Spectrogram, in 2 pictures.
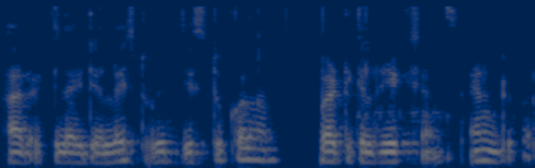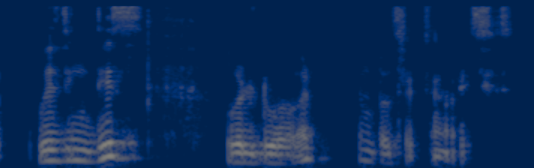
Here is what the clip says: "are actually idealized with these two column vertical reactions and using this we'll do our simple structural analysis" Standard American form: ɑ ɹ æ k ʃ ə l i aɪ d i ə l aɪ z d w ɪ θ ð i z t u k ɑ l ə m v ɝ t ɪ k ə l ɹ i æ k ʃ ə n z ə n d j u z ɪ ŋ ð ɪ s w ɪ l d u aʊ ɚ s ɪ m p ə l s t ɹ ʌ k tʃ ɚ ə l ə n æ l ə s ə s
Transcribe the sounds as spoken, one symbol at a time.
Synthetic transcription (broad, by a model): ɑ ɹ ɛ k ə l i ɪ d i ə l aɪ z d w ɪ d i s t u k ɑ l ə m p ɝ t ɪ k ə l ɹ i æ k ʃ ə n s ə n d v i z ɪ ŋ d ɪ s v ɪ l d u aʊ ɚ s ɪ m p ə l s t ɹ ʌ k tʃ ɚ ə n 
